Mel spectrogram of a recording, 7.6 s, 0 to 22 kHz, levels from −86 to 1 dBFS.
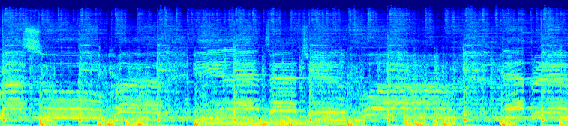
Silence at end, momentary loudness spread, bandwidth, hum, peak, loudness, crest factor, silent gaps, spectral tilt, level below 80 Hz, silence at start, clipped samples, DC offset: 0 s; 3 LU; 18 kHz; none; -16 dBFS; -30 LUFS; 12 dB; none; -5.5 dB/octave; -34 dBFS; 0 s; under 0.1%; under 0.1%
